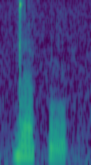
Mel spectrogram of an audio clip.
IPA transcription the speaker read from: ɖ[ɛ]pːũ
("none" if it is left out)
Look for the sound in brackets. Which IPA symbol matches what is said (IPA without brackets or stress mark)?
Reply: ɛ̃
